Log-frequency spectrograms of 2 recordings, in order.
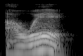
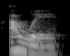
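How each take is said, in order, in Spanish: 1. El acento está en la segunda sílaba. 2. El acento está en la primera sílaba. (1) "no se pronuncia Awe, porque así significa otra cosa" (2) "el acento va en la primera letra"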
